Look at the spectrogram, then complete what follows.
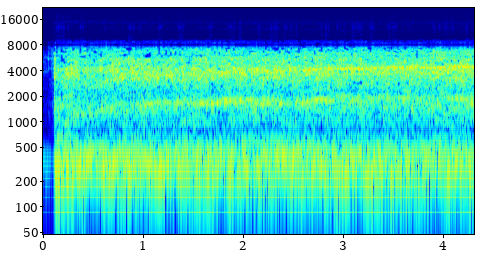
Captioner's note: blender sound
